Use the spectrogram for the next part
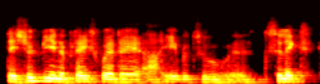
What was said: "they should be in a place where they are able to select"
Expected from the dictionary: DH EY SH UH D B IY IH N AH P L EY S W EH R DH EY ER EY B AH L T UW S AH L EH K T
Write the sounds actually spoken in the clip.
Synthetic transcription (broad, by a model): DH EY SH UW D B IY IH N AH P L EY S W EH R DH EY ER EY B AH L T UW S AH L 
